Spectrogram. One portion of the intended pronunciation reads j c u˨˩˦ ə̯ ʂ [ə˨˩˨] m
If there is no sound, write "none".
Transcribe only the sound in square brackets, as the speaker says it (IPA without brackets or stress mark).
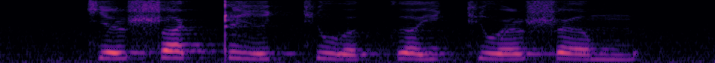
ə˨˩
